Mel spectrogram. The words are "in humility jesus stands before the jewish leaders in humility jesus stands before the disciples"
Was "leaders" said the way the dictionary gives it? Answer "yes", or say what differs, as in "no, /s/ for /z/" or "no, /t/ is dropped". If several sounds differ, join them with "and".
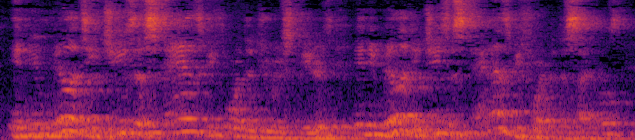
yes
